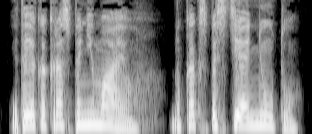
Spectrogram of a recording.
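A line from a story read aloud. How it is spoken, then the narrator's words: Young man's moan. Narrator (Russian): простонал парень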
